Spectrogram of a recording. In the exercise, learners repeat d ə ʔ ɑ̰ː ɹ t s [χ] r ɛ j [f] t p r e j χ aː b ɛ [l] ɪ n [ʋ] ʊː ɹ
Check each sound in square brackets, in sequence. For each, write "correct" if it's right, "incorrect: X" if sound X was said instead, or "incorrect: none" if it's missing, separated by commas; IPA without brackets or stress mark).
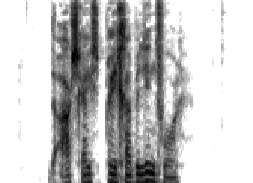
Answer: correct, correct, correct, incorrect: v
